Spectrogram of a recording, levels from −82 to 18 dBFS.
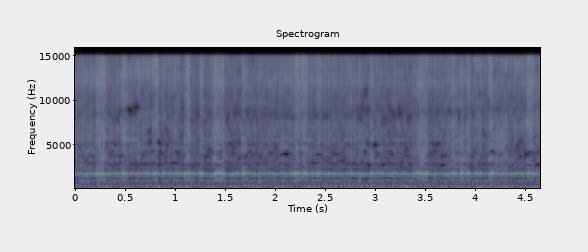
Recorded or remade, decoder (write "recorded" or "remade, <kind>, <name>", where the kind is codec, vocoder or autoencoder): remade, vocoder, Vocos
